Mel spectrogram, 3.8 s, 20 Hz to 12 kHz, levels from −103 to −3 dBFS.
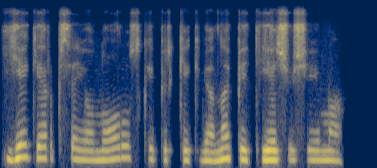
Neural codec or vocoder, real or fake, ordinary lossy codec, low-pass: none; real; Opus, 16 kbps; 7.2 kHz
